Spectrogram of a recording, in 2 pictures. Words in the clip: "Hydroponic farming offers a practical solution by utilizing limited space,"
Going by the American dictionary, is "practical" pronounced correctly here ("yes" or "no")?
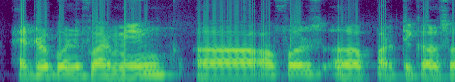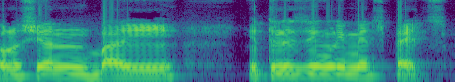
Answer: no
